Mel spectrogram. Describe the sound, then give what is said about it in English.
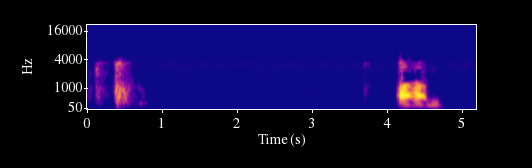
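A door shuts with a single dull thump near the start, followed by a stretch of quiet, a faint click, and then a short voiced sound. “Shut the door, please.”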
